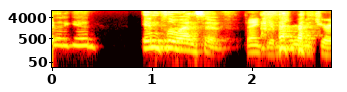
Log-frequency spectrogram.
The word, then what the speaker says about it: Influencive: Influencive.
